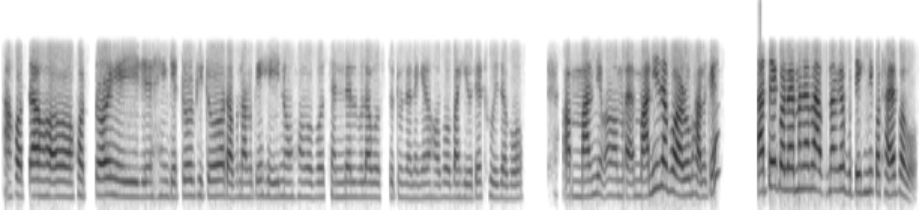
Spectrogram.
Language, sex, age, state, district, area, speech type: Assamese, female, 60+, Assam, Lakhimpur, urban, conversation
